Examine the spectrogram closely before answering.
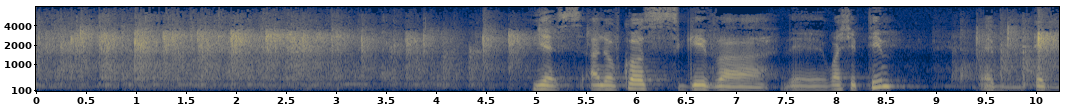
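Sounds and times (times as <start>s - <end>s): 
audience applause, hand clapping: 0.0s - 5.6s, 9.2s - 10.2s
speech: 5.0s - 8.7s, 9.4s - 10.2s.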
